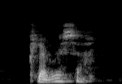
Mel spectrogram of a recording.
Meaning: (proper noun) A female given name from Latin or Italian; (noun) Synonym of Poor Clare: a nun of the Order of Saint Clare
- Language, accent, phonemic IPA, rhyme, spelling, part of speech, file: English, Southern England, /kləˈɹɪsə/, -ɪsə, Clarissa, proper noun / noun, LL-Q1860 (eng)-Clarissa.wav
